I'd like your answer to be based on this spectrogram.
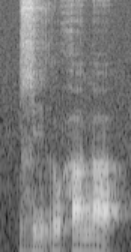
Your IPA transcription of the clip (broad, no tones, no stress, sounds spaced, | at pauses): ɮ i r o h a ŋ a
